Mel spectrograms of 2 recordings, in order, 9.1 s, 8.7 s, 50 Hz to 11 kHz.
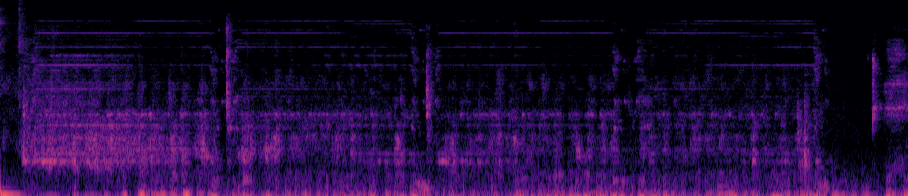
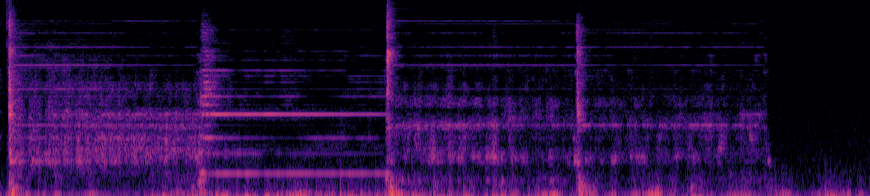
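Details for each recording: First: Sainsmart 3018 PRO CNC during GRBL tuning, acceleration $120 raised to 200: thin stepper whine rises quickly to steady pitch each pass, wind-up to top speed getting shorter; smooth healthy normal stepper traverse. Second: Sainsmart 3018 PRO CNC, GRBL acceleration $120 set too high, cut from 2500 to 2300 and lower: stepper tones broken by sharp clacks as carriage jams, still jamming; stepper motor stalling from excessive acceleration.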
